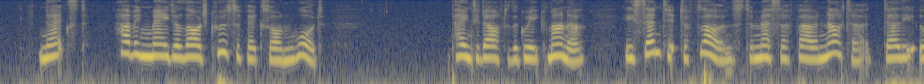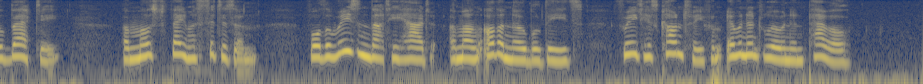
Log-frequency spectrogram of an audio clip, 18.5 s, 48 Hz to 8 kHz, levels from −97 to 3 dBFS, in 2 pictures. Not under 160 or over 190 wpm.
No: average, 145 wpm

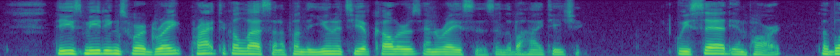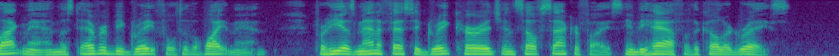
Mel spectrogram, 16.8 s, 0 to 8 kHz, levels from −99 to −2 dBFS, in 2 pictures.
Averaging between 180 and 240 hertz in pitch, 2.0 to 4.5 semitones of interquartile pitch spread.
No: low, 130 Hz; average, 3.3 semitones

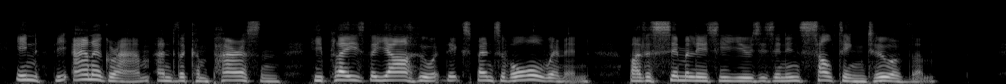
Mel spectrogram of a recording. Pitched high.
No: medium, 170 Hz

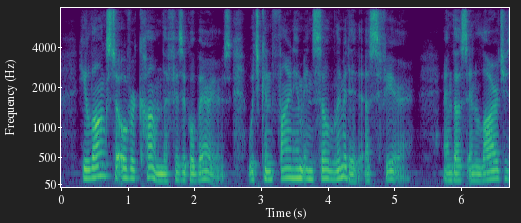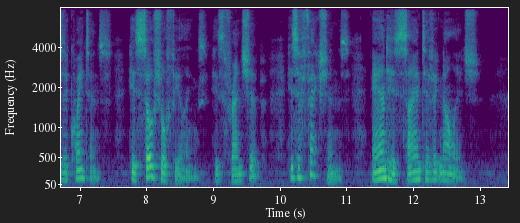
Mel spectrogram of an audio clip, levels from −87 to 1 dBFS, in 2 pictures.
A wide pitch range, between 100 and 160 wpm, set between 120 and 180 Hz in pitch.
No: average, 4.4 semitones; average, 140 wpm; low, 135 Hz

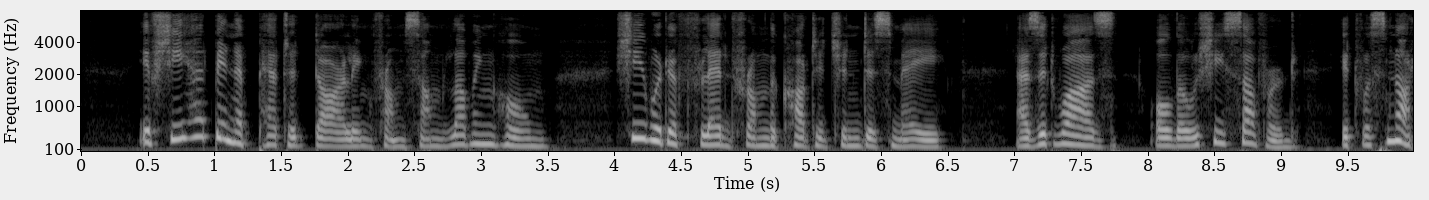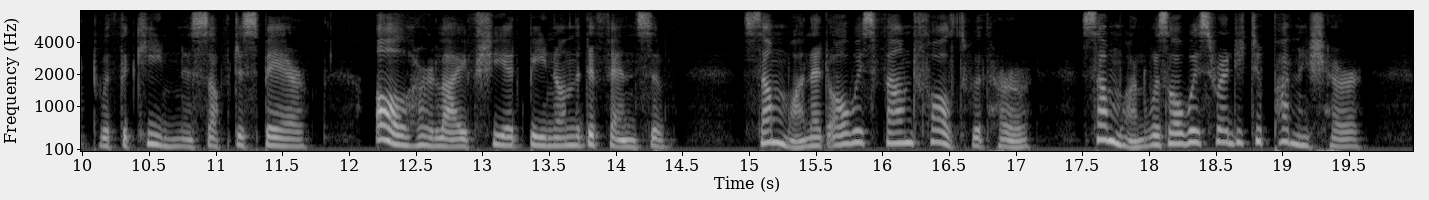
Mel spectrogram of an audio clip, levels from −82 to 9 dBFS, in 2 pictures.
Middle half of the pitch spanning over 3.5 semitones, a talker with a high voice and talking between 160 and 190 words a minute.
No: wide, 5.4 semitones; medium, 175 Hz; average, 175 wpm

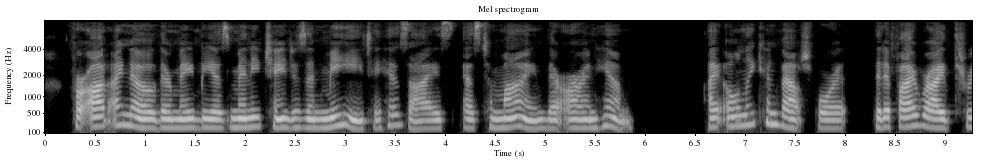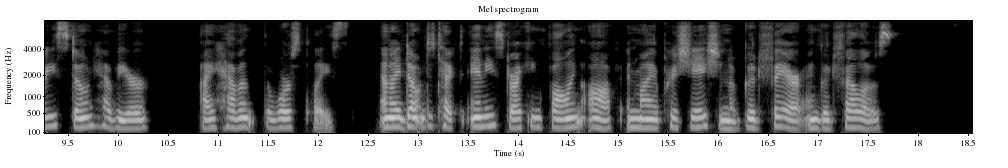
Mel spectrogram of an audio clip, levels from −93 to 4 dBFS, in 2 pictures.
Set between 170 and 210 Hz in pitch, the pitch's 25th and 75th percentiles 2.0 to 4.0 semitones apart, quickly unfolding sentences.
No: medium, 185 Hz; narrow, 2.4 semitones; average, 190 wpm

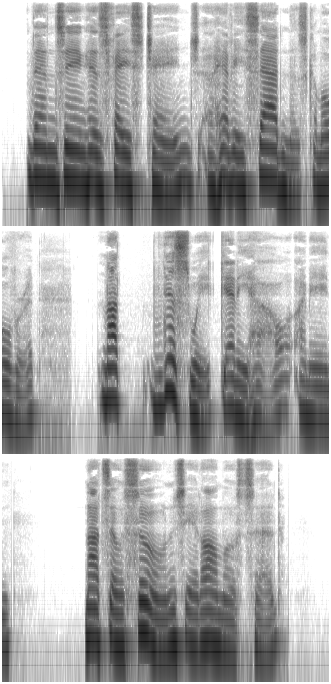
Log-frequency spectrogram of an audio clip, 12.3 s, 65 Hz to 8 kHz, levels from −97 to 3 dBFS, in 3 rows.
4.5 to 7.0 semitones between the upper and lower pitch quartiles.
No: average, 3.0 semitones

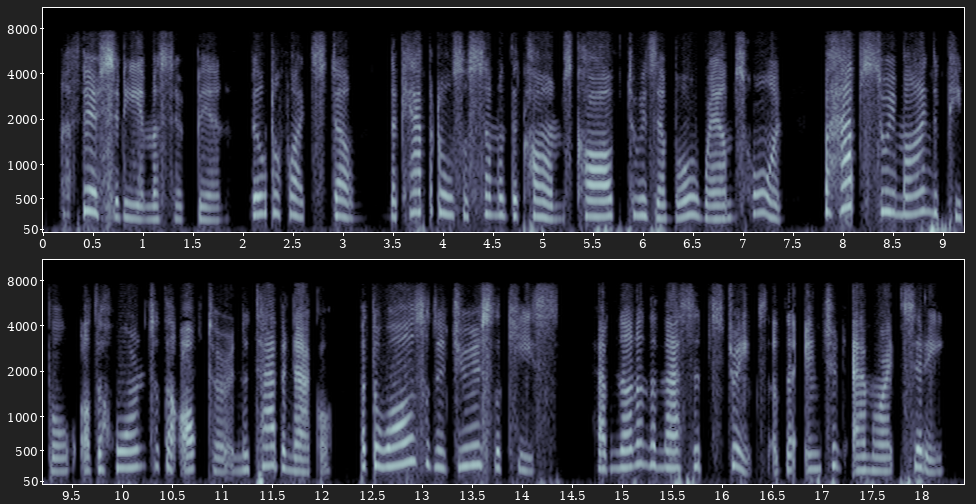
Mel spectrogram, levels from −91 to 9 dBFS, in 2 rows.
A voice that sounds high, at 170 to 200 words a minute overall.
Yes: high, 245 Hz; average, 180 wpm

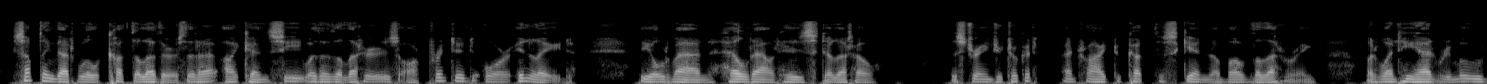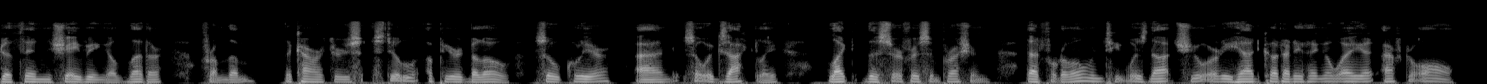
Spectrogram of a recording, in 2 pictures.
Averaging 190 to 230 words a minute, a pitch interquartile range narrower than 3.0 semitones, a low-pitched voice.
No: average, 160 wpm; narrow, 2.5 semitones; low, 120 Hz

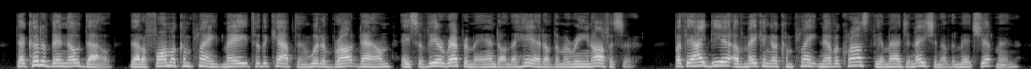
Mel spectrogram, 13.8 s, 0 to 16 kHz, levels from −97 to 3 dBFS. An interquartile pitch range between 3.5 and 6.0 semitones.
Yes: average, 3.9 semitones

